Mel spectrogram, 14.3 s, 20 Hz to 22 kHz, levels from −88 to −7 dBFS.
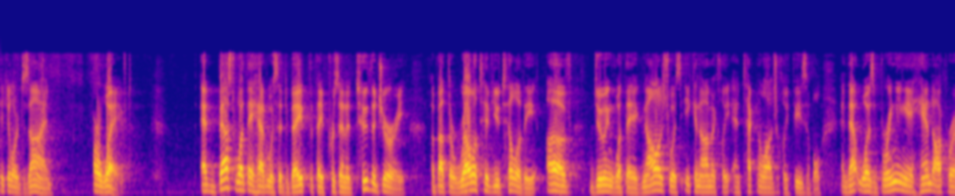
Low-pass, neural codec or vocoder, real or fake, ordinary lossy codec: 7.2 kHz; none; real; Opus, 64 kbps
